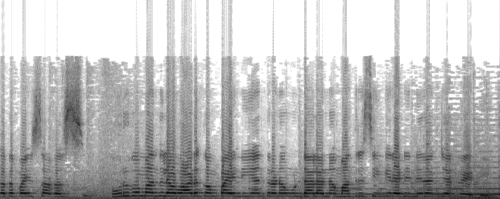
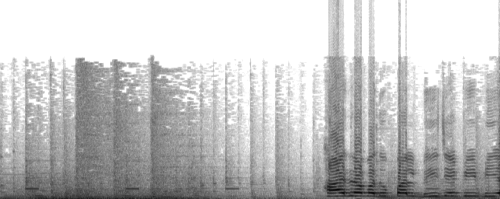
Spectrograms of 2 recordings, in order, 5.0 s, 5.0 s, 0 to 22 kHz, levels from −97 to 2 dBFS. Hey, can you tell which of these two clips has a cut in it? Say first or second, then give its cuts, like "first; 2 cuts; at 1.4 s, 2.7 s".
second; 1 cut; at 1.9 s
